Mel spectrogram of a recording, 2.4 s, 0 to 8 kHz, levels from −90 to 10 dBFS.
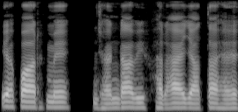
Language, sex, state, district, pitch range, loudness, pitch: Hindi, male, Bihar, Jahanabad, 120-140 Hz, -22 LUFS, 130 Hz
